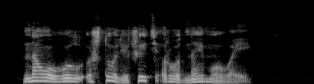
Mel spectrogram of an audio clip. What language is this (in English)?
Belarusian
